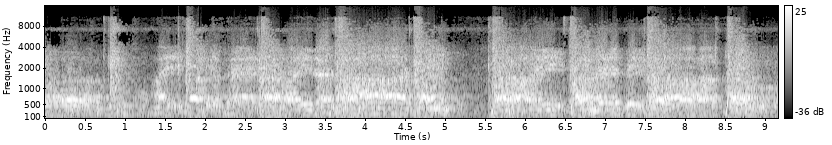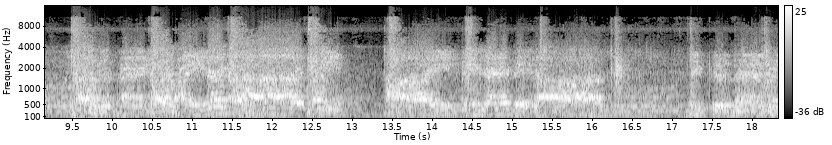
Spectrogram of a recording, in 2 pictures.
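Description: Crowd of men chanting a noha together, with a steady beat of sharp slaps from hands striking bare chests in matam.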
